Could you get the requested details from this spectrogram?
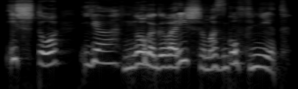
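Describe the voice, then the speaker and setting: A woman's voice: medium pitch, animated, moderate pace, mellow, natural voice. A woman voicing a brutal male killer in an audiobook, harsh and barking insults at his sister. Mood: angry. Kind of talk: audiobook character voice.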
